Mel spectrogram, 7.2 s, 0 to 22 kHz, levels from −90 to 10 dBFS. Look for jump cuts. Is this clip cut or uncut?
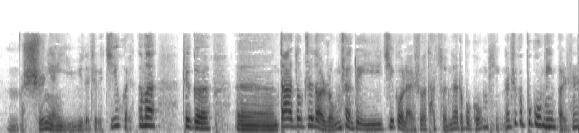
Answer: cut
